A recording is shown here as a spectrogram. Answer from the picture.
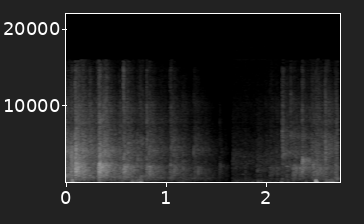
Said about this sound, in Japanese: それでは拍手をお送りいただきましょう。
